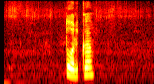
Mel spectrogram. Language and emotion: Russian, neutral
